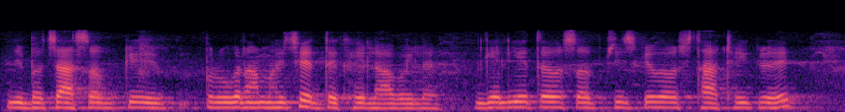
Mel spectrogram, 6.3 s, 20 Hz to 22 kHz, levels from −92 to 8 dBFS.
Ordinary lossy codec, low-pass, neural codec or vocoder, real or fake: none; 7.2 kHz; none; real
